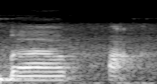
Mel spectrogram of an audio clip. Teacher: a dilafalkan dengan lidah di posisi rendah dan bibir terbuka tidak membulat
